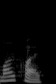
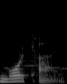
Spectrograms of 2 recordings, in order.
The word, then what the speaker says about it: Hounds of Morai: You're working on the hounds of Marquai. Congrats. How about I say it properly? Hounds of Morai. There we go.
